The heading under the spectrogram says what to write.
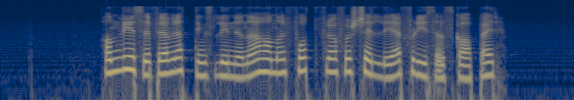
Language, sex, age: Norwegian, female, 24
